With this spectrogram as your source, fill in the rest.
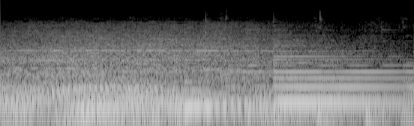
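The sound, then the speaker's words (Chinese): A car engine drones with a steady tonal hum, then shifts up in pitch as the vehicle pulls away, sounding on its own with no voices. “温妮变出来的那只蛤蟆自己开着车去冒险了。”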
